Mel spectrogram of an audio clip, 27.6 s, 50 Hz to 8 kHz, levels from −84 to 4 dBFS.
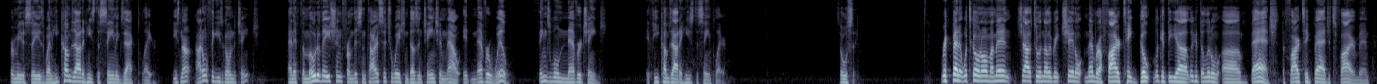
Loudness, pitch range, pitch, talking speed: -26 LUFS, 110-150 Hz, 130 Hz, 195 wpm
